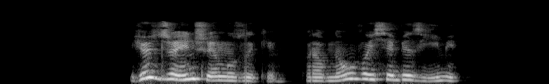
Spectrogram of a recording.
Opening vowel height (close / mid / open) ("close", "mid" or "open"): mid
